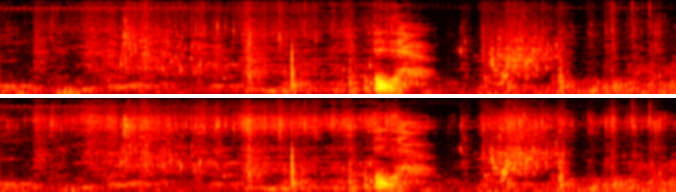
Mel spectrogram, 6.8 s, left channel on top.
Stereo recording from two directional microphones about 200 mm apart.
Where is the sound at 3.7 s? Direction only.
50° left (ahead or behind).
